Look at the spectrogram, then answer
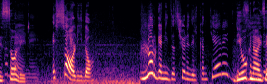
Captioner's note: speaking in foreign language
